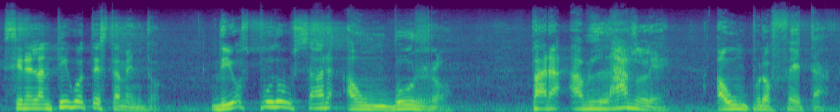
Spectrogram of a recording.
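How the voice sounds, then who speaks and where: A man's voice: mid-range voice, animated, slow pace, vocal fry. A man from Australia, a native English speaker, hosting a conversational interview in an encouraging, exhorting way. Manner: warm, encouraging, exhorting listeners. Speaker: podcast host.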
